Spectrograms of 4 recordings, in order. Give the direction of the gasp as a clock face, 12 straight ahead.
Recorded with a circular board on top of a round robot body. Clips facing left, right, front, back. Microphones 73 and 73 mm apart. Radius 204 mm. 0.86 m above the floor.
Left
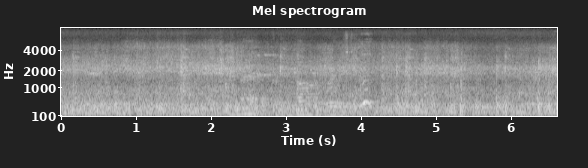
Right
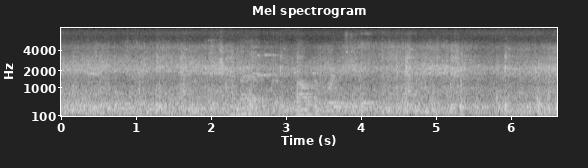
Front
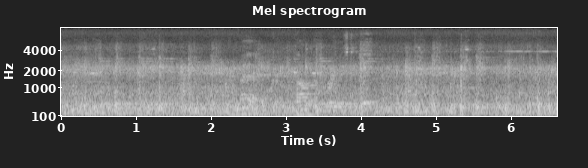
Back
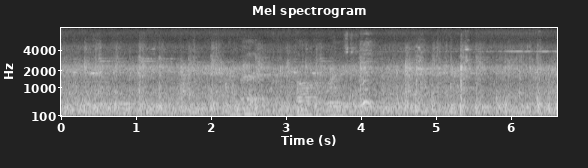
8 o'clock.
